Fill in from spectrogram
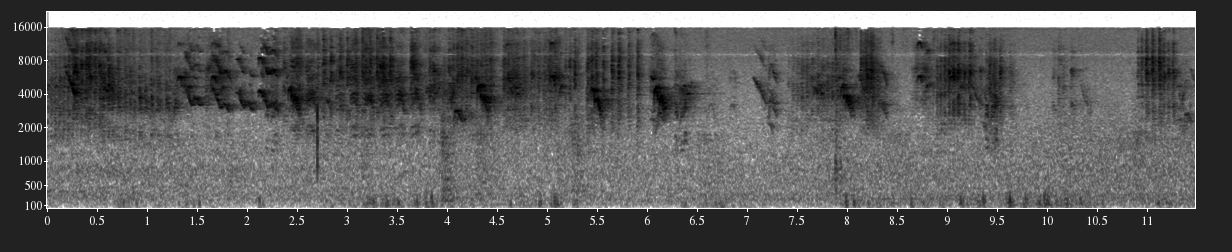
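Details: House sparrows chirping in a bush packed with the birds, giving bursts of short, high cheeps and twitters, denser at the start and scattered later, with faint rustling and background hiss.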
